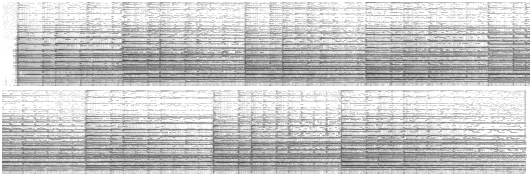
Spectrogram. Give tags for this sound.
gear
moody
processed
software

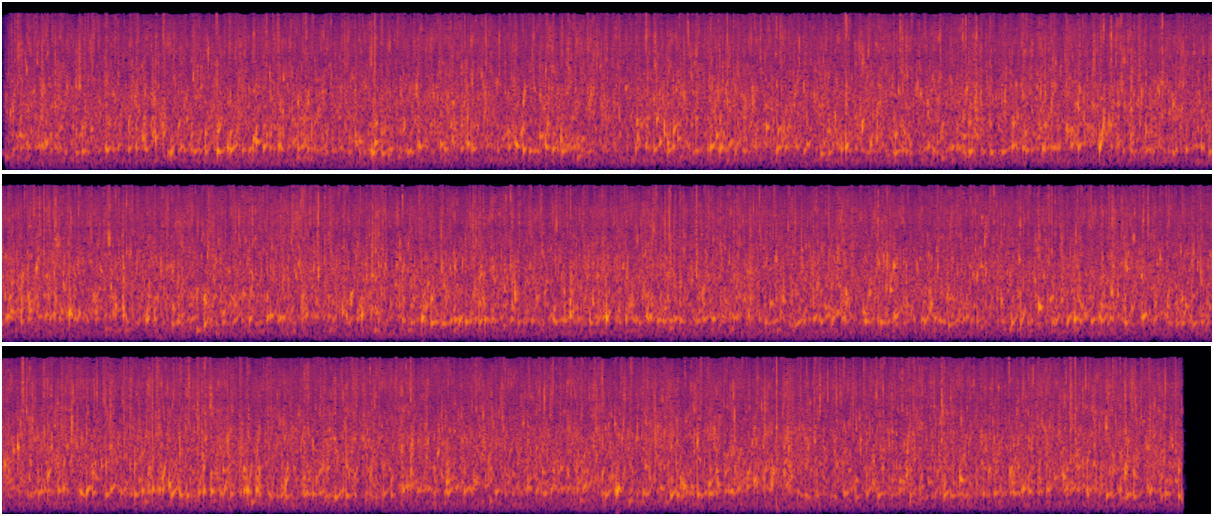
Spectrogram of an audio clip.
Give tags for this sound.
stream
streamlet

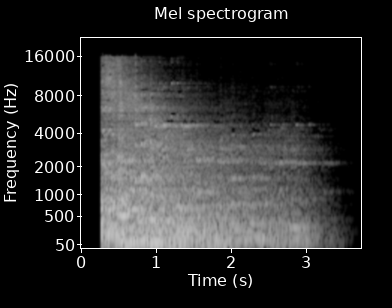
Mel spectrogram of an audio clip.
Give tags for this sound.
atmosphere
dark
film
fx
games
horror

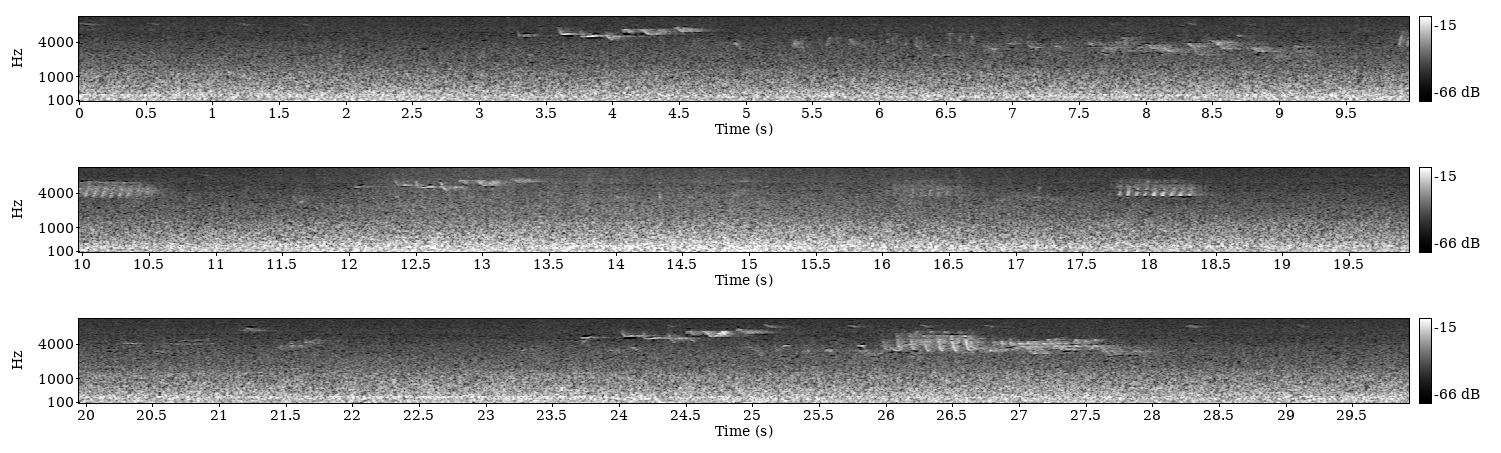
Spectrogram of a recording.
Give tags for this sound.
ambiance
ambiant
ambience
atmosphere
background
birds
field-recording
forest
soundscape
wind

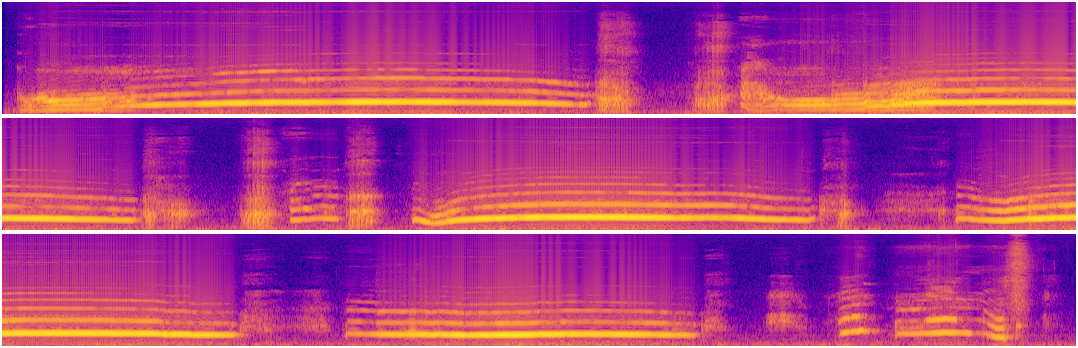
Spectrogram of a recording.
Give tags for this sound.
animal
beagle
dog
howl
noises

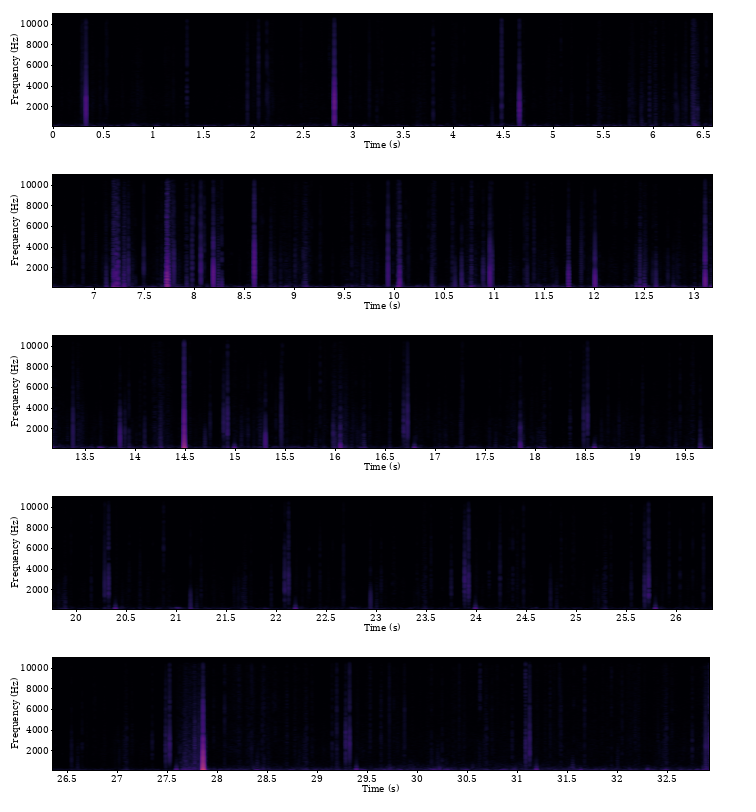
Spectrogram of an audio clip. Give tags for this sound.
crackle
dust
noise
record
static
turntable
vinyl
warm

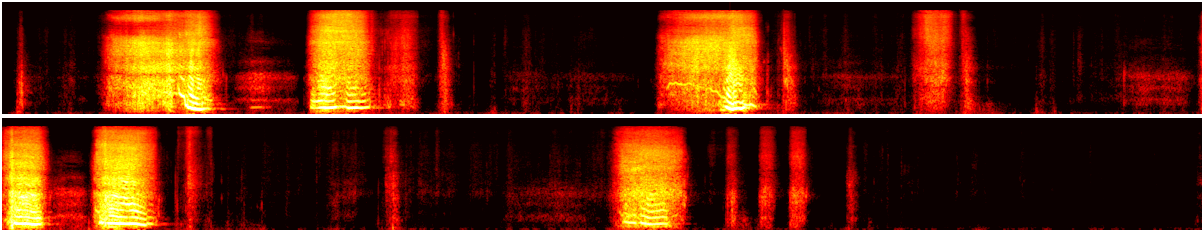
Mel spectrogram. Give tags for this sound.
ill
angina
krankheit
snot
disgusting
krank
cold
sick
sickening
disgust
sickness
yuk

